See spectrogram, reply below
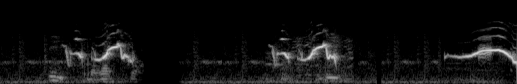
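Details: Lure call of a black-naped oriole (kepodang emas) used to attract birds for trapping. Two short, looping whistled phrases come about two seconds apart, then a long, smooth whistle that rises and falls. Low background hum.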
